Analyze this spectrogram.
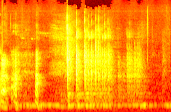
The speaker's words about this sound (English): If my one dice bumped into my other dice and changed it to a better result, can I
